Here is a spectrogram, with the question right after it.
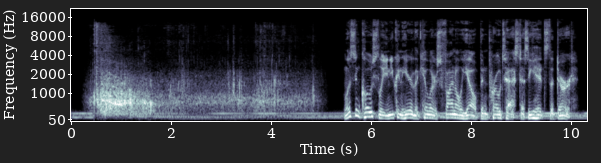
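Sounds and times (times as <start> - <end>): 
steady low hum: 0.1 - 5.4
gunshot: 0.4 - 1.8
speech: 5.6 - 10.2.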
